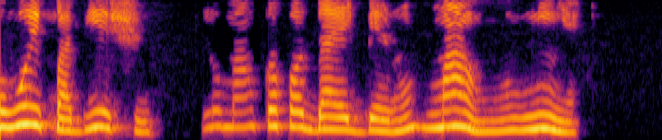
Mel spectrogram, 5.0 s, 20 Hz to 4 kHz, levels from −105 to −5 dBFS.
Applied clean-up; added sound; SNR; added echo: none; none; none; none.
